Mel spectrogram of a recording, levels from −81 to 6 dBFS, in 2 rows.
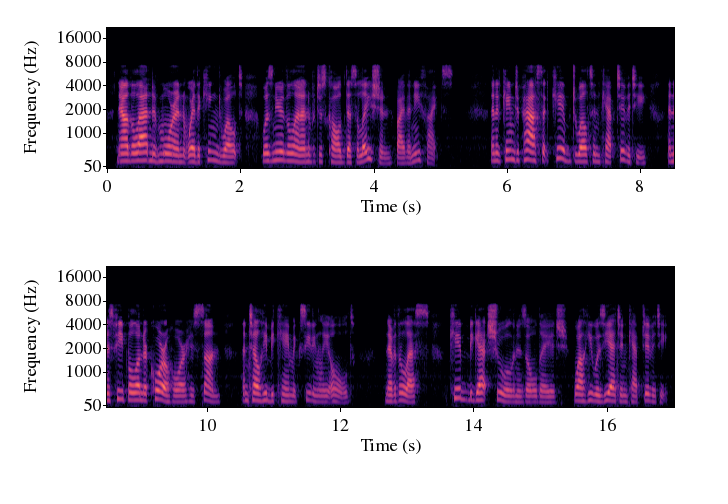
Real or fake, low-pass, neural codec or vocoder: fake; 7.2 kHz; vocoder, 22.05 kHz, 80 mel bands, Vocos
